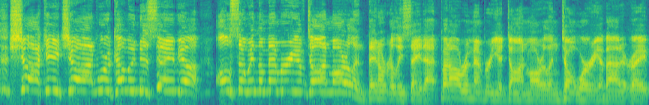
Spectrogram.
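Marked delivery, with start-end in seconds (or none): 0.1-4.9 play-acted, very high-pitched, excited shrieking scream. Recapping a story where two characters scream to a friend they're rescuing, retelling a scream. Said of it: "start screaming like".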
